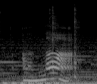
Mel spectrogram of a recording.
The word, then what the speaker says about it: она: So this first letter O is not stressed. That's why I pronounce it as A.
